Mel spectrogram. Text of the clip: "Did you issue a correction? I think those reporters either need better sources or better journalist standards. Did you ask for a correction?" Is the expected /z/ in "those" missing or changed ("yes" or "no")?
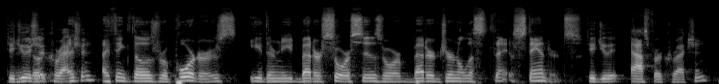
no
